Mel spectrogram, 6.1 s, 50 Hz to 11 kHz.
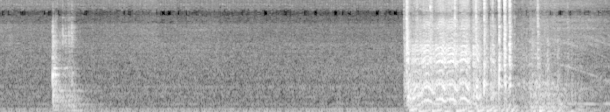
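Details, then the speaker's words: Caterpillar 922B loader diesel, revived, fed by temporary electric fuel pump, low fuel pressure, good oil pressure: uneven lumpy run with irregular pops and snaps over the clatter; rough running, cause unclear. "That engine is running really rough there, popping and snapping"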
